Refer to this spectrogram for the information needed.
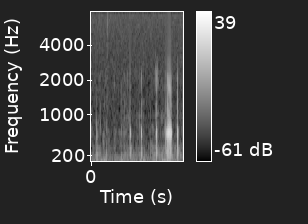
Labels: {"label": "biophony, knock croak", "recorder": "SoundTrap 300"}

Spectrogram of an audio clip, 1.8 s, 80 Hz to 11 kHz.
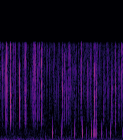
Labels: {"label": "biophony, knock croak", "recorder": "SoundTrap 300"}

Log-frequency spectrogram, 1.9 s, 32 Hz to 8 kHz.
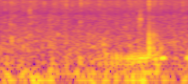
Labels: {"label": "biophony", "recorder": "SoundTrap 300"}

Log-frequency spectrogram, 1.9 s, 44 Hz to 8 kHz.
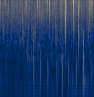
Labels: {"label": "biophony, pulse", "recorder": "SoundTrap 300"}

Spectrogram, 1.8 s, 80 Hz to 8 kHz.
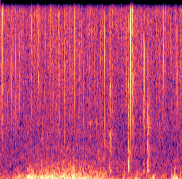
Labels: {"label": "biophony, growl", "recorder": "SoundTrap 500"}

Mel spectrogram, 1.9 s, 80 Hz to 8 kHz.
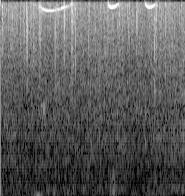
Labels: {"label": "biophony, dolphin", "recorder": "SoundTrap 500"}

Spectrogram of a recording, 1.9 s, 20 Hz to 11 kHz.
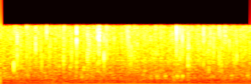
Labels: {"label": "anthrophony, boat engine", "recorder": "SoundTrap 500"}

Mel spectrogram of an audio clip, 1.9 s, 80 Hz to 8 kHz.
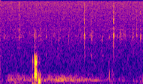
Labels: {"label": "biophony, growl", "recorder": "SoundTrap 600 or HydroMoth"}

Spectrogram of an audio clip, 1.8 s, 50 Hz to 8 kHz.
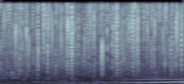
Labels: {"label": "biophony, cascading saw", "recorder": "SoundTrap 600 or HydroMoth"}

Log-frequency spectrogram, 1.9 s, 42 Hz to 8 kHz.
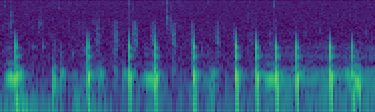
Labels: {"label": "biophony, knock", "recorder": "SoundTrap 300"}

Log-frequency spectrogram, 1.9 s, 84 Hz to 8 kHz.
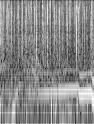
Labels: {"label": "biophony, cascading saw", "recorder": "SoundTrap 600 or HydroMoth"}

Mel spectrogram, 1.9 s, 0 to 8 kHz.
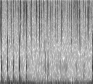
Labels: {"label": "biophony, knock", "recorder": "SoundTrap 300"}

